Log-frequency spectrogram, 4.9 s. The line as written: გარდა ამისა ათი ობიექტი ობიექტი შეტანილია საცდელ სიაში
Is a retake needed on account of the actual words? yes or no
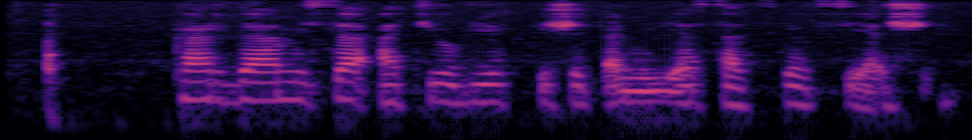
yes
